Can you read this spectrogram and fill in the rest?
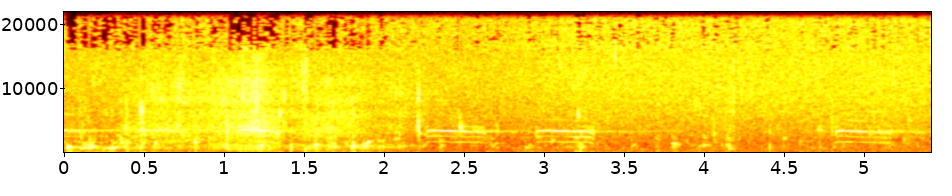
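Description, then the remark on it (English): Loons, three of them diving beneath the water surface, give several short, clear tonal calls in a loose repeating pattern over a steady wash of wind breezing across the water and lapping water on an open lake in Sylvania Wilderness, in the Ottawa. “And while most of those birds remained unseen during my visit, I was greeted by three loons busy diving beneath the water surface.”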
